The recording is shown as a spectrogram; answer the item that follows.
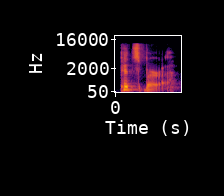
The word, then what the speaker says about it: Pittsburgh: Being a Scotsman, Forbes most likely gave Pittsburgh the Scottish treatment and pronounced the founded city like Edinburgh, so it would have sounded something like Pittsburgh, not Pittsburgh, Hmm. when it was first founded.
